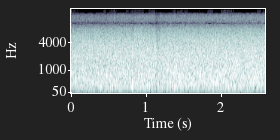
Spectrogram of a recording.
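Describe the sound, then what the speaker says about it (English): Running water of an old river being waded across, a steady close broadband rush with no breaks, loud and continuous throughout. "So I'm about to cross the old river, Stevie J."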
